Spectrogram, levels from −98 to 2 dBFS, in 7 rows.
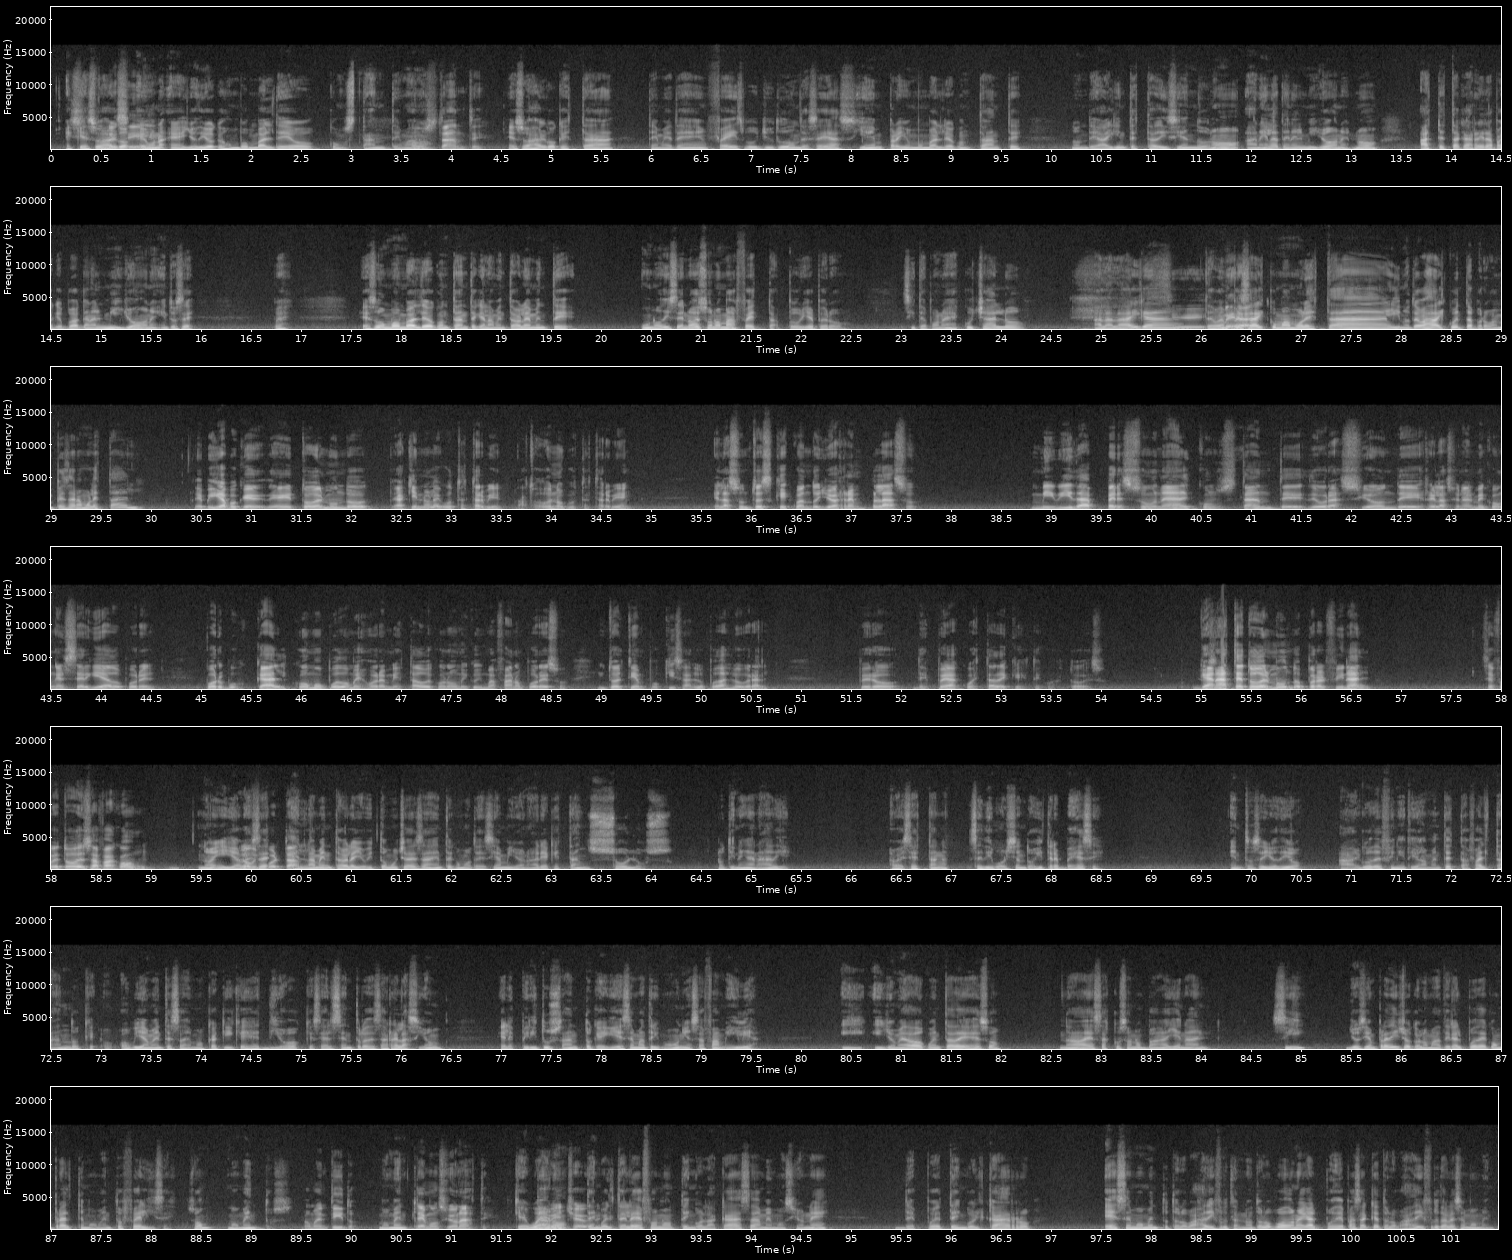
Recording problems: hiss; faint; throughout; 30 dB below the speech

